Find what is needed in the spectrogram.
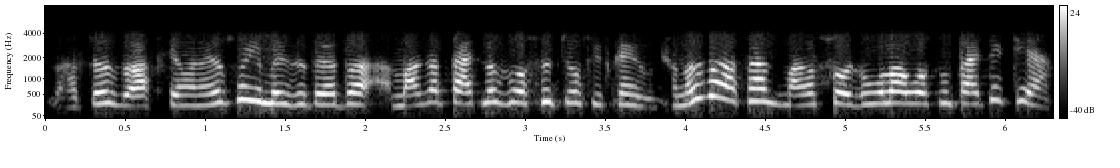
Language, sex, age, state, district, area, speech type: Kashmiri, female, 60+, Jammu and Kashmir, Srinagar, urban, conversation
